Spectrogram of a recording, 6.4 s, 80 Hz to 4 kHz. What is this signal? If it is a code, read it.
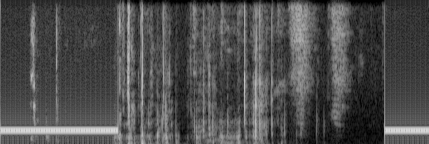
Ringback tone (North America), 440 + 480 Hz.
